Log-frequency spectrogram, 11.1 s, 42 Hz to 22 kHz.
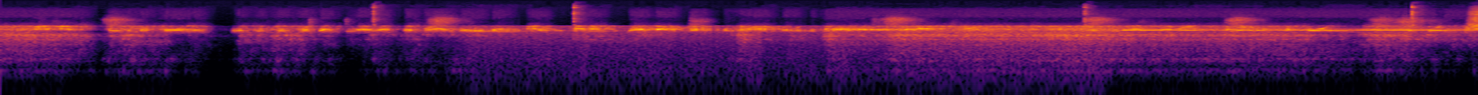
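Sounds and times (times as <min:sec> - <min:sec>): radio band hiss: 0:00.0 - 0:10.6
sharp clicks: 0:02.7 - 0:08.5
high whistling carrier tones: 0:02.8 - 0:11.0.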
